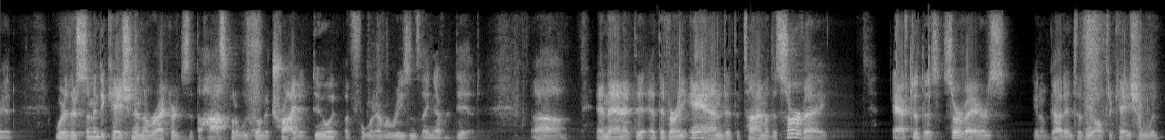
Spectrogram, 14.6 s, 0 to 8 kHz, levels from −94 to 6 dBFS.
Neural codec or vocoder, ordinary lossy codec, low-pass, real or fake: none; AAC, 48 kbps; 7.2 kHz; real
